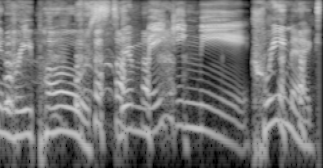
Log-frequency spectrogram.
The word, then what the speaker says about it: Creme: the same yeah well cream and creme are the same in English no one in the UK calls it creme pronounce it as Cream Egg from now on it's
